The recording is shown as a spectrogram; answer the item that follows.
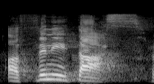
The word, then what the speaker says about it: Affinitas: Remember, there's a correct way of saying this to make it stick. Ready? Affinitas. That's right. Again, don't get the tas in there. All right? Affinitas means relationships in Latin.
